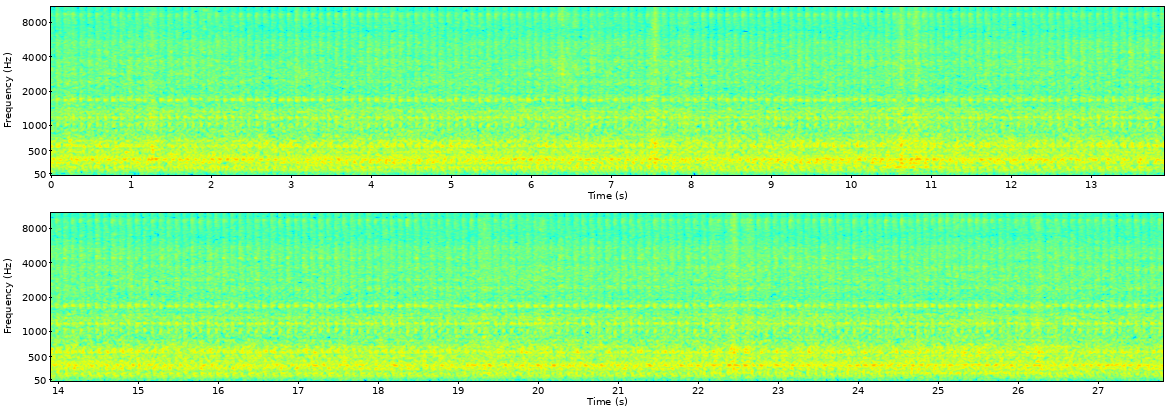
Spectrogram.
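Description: An embroidery machine hums and stitches steadily with a fast, rhythmic whir.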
